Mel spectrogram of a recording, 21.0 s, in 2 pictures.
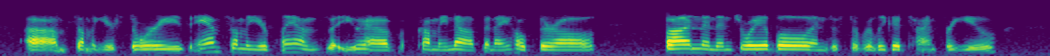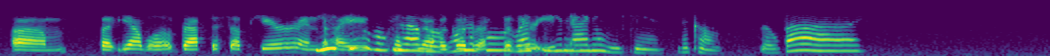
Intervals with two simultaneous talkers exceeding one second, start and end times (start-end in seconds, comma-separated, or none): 13.7-16.4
